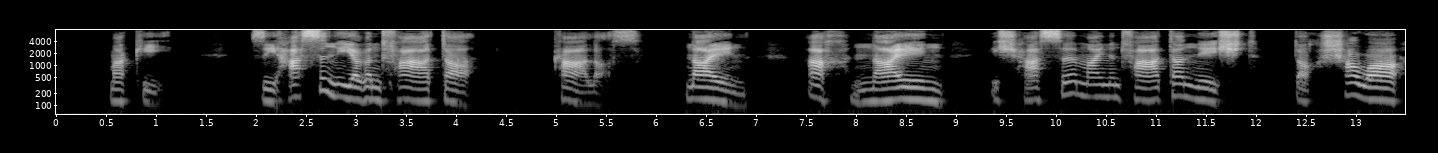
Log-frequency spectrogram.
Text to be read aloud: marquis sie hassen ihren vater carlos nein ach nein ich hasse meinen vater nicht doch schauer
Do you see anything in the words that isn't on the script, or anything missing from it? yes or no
no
